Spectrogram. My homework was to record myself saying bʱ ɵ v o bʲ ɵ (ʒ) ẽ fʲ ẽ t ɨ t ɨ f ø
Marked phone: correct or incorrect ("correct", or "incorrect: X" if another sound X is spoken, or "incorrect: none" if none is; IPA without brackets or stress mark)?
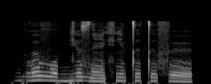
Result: incorrect: z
